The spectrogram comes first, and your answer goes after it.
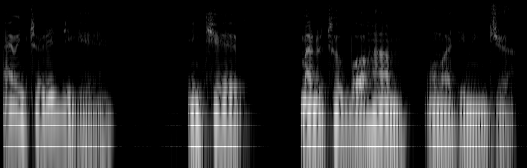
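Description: A man's voice: mellow, no echo, clean studio sound, close to an everyday voice. A man voicing brooding young man Dalan. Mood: sullen. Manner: gloomy, low-key. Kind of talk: audiobook dialogue reading.

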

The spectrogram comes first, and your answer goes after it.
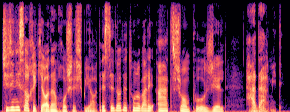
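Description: A man's voice: mid-range voice, big pitch swings, gravelly, dry recording, studio quality, pitched above the performer's own voice. A man reading the lines of a polite, guarded young woman narrator in an audiobook, in a plain, slightly hesitant voice. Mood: frank.

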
